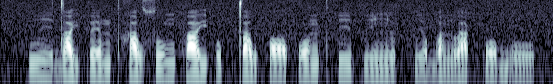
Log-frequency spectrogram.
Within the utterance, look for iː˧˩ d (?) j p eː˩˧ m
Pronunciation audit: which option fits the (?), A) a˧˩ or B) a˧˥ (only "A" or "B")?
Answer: A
